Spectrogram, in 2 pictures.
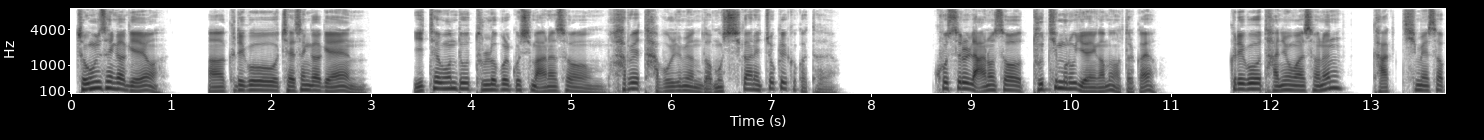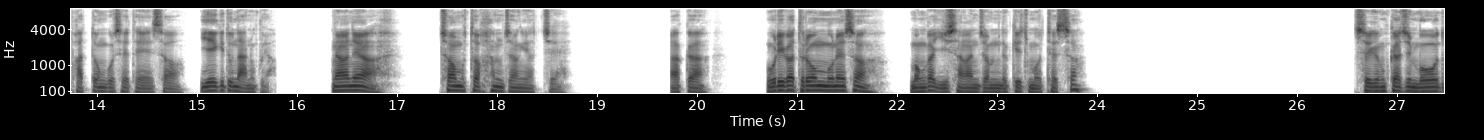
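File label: Korean, male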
